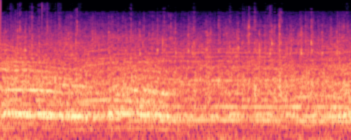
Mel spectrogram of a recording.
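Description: Crowd noise from spectators at a beach ultimate frisbee mixed gold medal match between Germany and Australia, a steady broad roar of cheering throughout, with commentary-like voices mixed in.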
